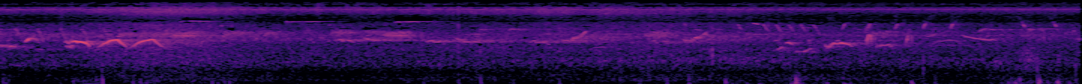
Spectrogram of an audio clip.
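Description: Songbirds singing faintly over a quiet, even background hiss: a quick run of several arching notes about half a second in, then scattered chirps and high twitters later on.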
